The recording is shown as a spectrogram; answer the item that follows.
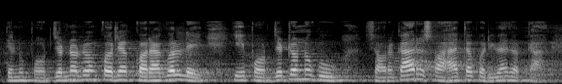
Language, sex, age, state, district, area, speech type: Odia, male, 60+, Odisha, Nayagarh, rural, spontaneous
